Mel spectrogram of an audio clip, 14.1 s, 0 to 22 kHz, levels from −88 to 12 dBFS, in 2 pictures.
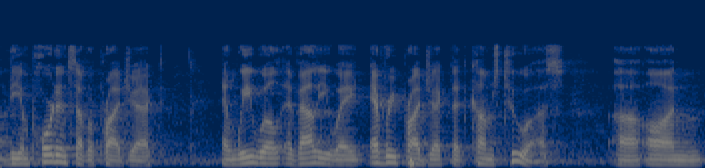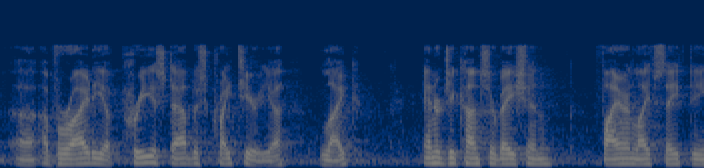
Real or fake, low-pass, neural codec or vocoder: real; 7.2 kHz; none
